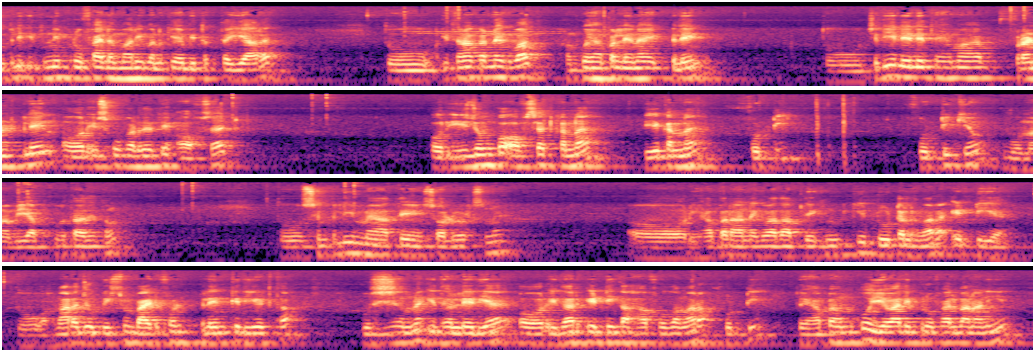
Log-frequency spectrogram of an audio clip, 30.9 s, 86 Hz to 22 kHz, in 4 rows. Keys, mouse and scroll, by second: 3.6 Escape, 13.5-14.1 typing, 14.1 Return.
